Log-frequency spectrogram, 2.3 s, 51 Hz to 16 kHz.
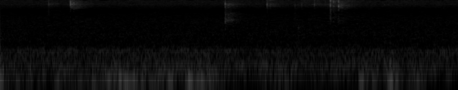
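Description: Near silence with a few faint small clicks from a 316L stainless steel watch bracelet and clasp being handled, as fingers try to work the clasp's quick micro-adjust, which will not move with its protective plastic still on.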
